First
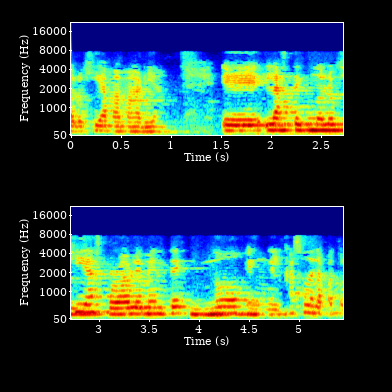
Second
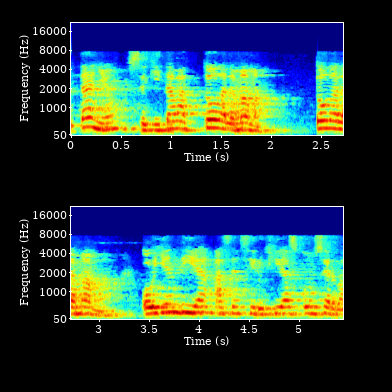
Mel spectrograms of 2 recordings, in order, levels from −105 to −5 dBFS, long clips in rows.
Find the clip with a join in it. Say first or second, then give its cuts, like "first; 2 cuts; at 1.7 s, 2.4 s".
second; 1 cut; at 2.4 s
